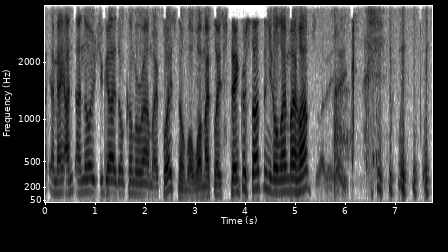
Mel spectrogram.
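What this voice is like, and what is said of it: Imitates another person's voice. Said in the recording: “A pretty good Brad. That is a very good Brad Garrett impersonation. Very good.”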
